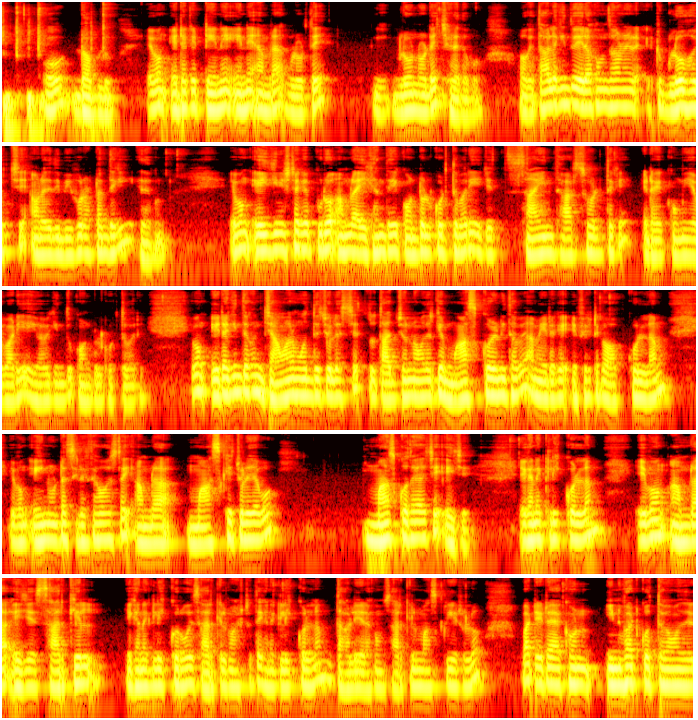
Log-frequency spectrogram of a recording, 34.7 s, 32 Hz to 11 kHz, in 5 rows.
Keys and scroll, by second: 0.0-0.9 typing.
